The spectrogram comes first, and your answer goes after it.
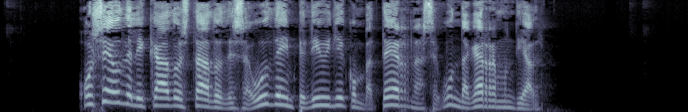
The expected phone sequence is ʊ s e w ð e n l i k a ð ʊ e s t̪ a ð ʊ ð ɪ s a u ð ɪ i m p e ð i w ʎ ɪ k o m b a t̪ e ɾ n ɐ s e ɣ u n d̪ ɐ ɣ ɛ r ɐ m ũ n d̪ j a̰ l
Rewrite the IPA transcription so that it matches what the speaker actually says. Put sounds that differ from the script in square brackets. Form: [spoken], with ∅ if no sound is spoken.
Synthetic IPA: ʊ s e w ð e [∅] l i k a ð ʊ e s t̪ a ð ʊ ð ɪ s a u ð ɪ i m p e ð i w ʎ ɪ k o m b a t̪ e ɾ n ɐ s e ɣ u n d̪ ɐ ɣ ɛ r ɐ m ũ n d̪ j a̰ l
